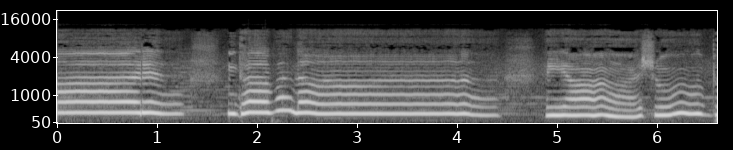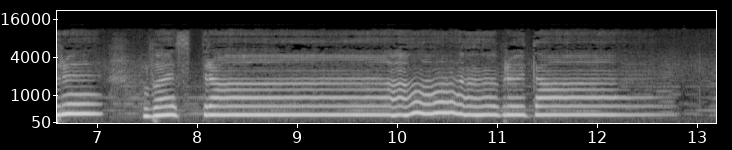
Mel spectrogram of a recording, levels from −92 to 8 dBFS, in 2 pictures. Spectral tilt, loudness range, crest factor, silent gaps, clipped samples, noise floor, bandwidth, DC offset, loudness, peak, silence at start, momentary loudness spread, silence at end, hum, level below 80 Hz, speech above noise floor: -4 dB/octave; 4 LU; 12 dB; none; under 0.1%; -37 dBFS; 11.5 kHz; under 0.1%; -13 LUFS; -2 dBFS; 0 s; 13 LU; 0 s; none; -58 dBFS; 24 dB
